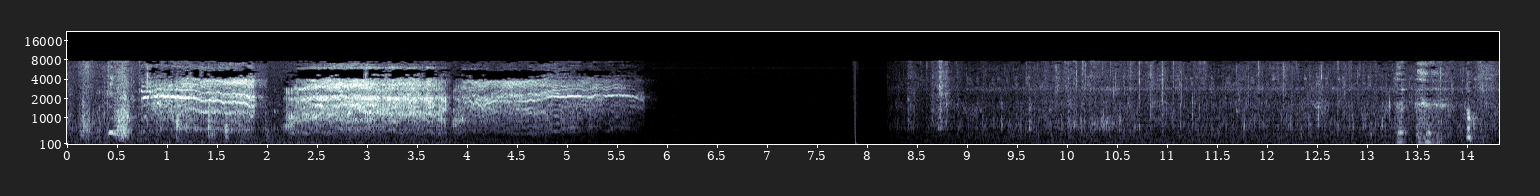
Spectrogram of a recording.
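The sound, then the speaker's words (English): Pigs squeal loudly and continuously for several seconds in shrill, harmonic cries as they are being stuck with a butchering knife in a barn. A brief silence and a sharp click follow, then a lower, muffled rumble of background noise. “We'll stick them in the barn and then run them up the house.”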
